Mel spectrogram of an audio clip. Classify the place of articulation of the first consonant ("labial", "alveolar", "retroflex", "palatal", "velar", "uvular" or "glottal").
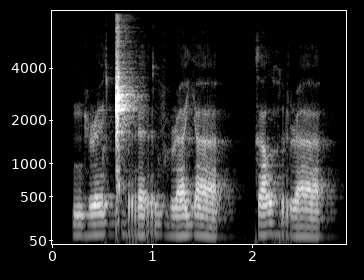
velar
